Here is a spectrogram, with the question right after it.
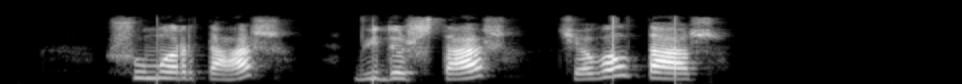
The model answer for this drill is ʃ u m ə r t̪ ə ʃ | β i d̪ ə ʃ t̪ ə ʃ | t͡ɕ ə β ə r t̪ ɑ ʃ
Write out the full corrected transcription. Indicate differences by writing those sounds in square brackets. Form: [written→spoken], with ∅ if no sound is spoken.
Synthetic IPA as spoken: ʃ u m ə r t̪ [ə→ɑ] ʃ | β [i→y] d̪ ə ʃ t̪ [ə→ɑ] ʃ | t͡ɕ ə β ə [r→l] t̪ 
